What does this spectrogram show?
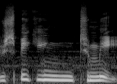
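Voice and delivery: female animal creature voice. Voicing a fox that answers a player: female fox voice. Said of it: "it's a female voice".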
